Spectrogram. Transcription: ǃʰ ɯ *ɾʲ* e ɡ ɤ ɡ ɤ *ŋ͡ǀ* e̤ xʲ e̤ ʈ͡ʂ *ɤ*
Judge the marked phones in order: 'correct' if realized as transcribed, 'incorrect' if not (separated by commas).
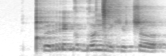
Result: incorrect, correct, correct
